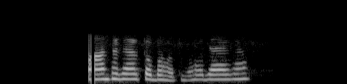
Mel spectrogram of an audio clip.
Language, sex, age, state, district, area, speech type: Hindi, female, 60+, Uttar Pradesh, Sitapur, rural, conversation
